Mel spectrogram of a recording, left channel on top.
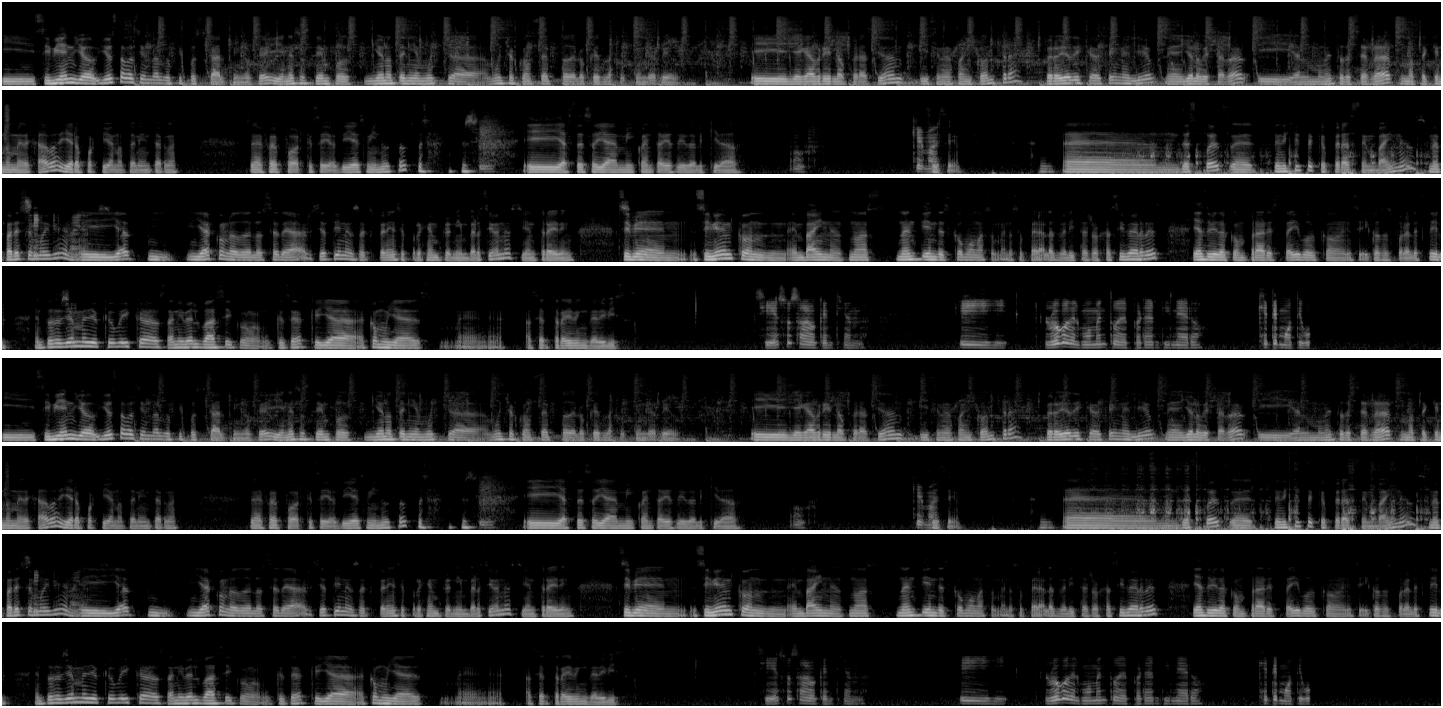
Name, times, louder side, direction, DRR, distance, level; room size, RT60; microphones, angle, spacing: voice 1, 0.0-6.8 7.0-16.2 16.9-21.8 23.8-24.0 24.8-49.4, left 2 dB, 15° left, 0.3 m, -30 dB
sound 1, 1.2-14.5, left 2 dB, 30° left, 0.8 m, -44 dB
voice 2, 19.0-19.3 22.3-22.6 23.5-23.8 29.0-29.1 29.4-29.6 34.9-35.2 50.7-51.8 52.7-53.2 53.6-55.2 55.7-56.3, left 3 dB, 75° left, 4.3 m, -37 dB
Writing, 23.6-23.8 24.3-28.7, right 2 dB, 60° right, 1.3 m, -40 dB
head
